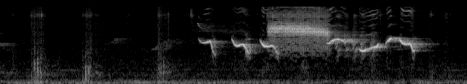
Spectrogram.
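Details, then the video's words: Energetic male pied bush chat calling out a rival: faint ticks at first, then a rush of quick looping whistled notes, a loud harsh rasping burst, and wavering whistles. "PANCINGAN SIRTU GACOR MANGGIL LAWAN"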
